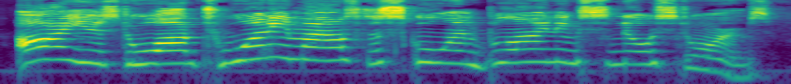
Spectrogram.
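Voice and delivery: mock parent lecture; preachy lecture. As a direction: lay it on thick like a parent. Papa lecturing the cubs.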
